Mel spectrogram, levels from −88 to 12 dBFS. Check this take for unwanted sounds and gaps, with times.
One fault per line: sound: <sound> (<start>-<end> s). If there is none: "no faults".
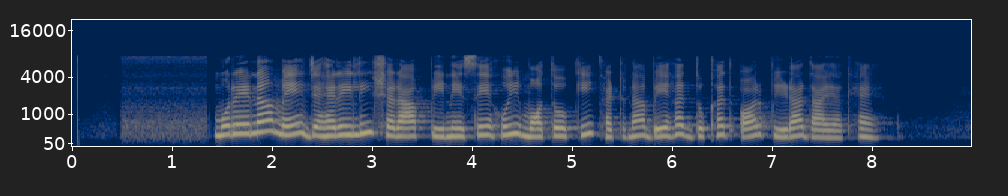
no faults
